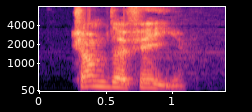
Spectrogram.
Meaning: Non-romantic girlfriend, female friend (especially of a woman)
- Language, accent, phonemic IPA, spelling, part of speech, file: French, Canada, /tʃɔm də fij/, chum de fille, noun, LL-Q150 (fra)-chum de fille.wav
